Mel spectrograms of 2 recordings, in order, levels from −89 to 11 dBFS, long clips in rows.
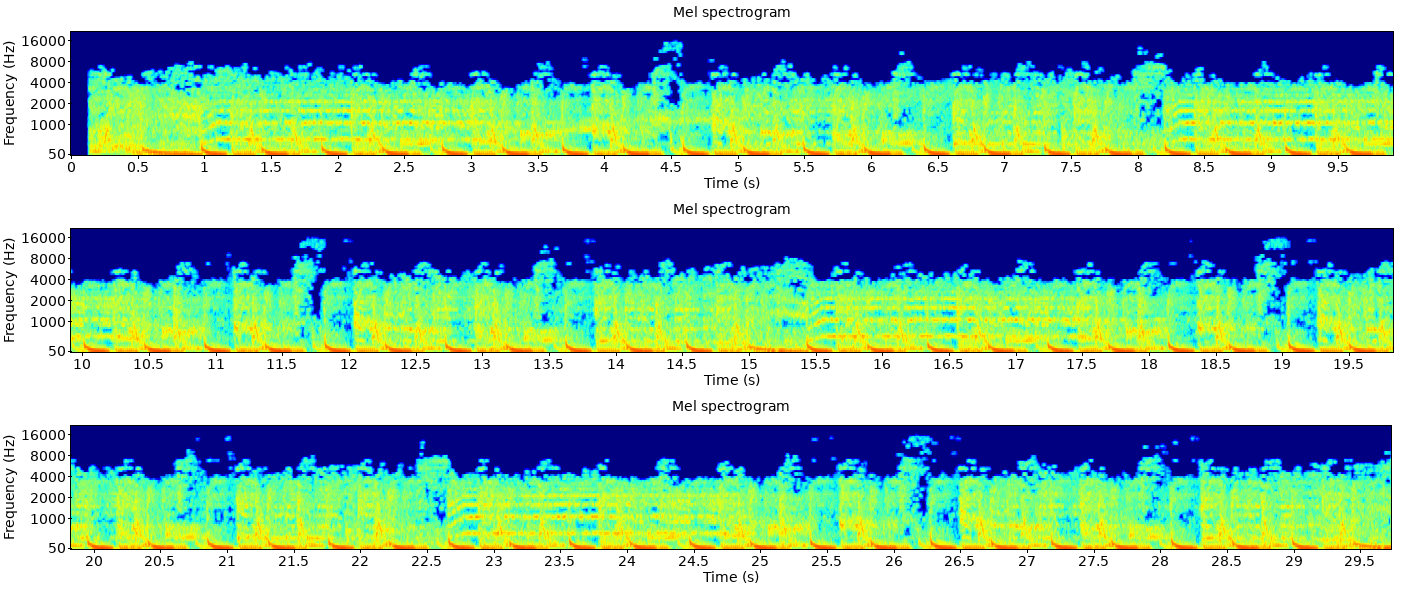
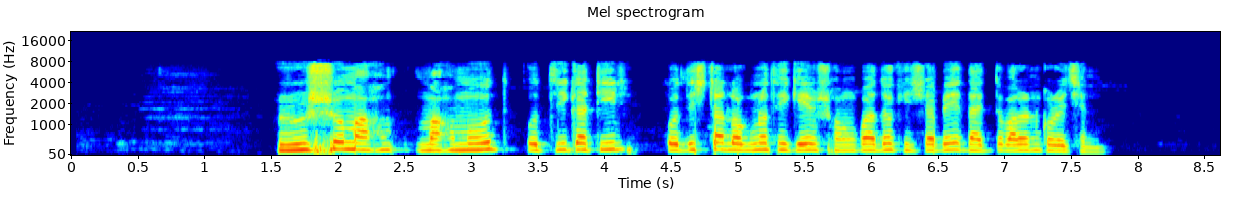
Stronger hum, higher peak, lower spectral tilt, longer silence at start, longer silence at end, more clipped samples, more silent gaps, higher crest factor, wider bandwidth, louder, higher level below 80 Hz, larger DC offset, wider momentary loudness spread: neither; about the same, -2 dBFS vs -2 dBFS; about the same, -6 dB/octave vs -5 dB/octave; second, 0.15 s vs 1.55 s; second, 0 s vs 0.9 s; neither; neither; about the same, 12 dB vs 16 dB; first, 13 kHz vs 8 kHz; about the same, -15 LUFS vs -16 LUFS; first, -16 dBFS vs -54 dBFS; neither; second, 2 LU vs 10 LU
